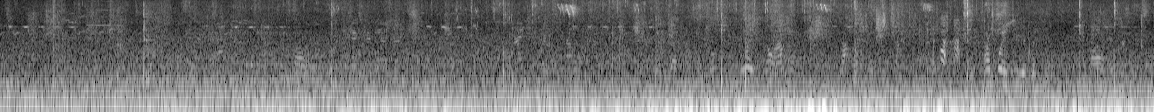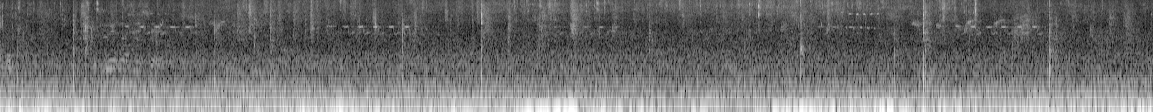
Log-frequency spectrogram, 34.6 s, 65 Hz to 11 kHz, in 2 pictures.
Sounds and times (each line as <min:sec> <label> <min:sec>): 0:00.0 birds 0:34.4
